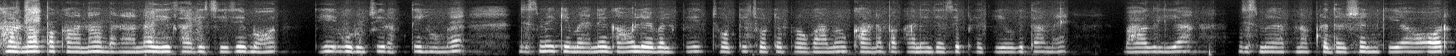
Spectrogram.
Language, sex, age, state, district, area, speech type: Hindi, female, 18-30, Madhya Pradesh, Katni, urban, spontaneous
